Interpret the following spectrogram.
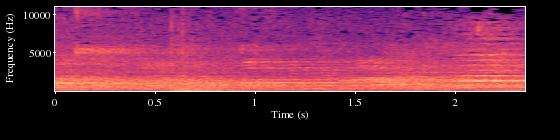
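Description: Live volleyball rally in an echoing sports hall: players' voices calling and a crowd chattering, with a dull thud about half a second in.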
